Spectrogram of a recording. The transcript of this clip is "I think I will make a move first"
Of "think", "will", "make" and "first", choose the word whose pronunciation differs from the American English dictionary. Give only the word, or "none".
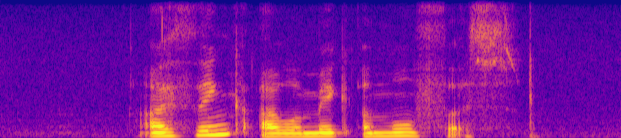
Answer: first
